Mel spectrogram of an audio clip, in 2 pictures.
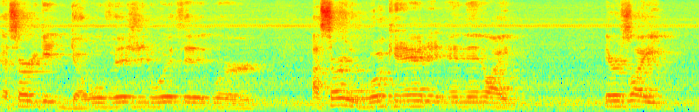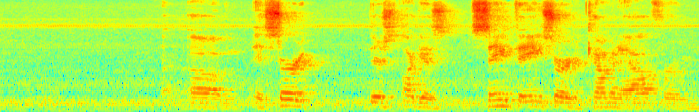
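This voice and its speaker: A man talking casually in a personal vlog after wisdom teeth surgery, with a sore stiff jaw, halting and often correcting himself. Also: fairly high pitch. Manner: halting, rambling, frequent self-corrections. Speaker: vlogger. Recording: roomy echo with steady room noise.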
